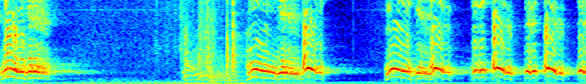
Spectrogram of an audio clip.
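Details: White-crested laughingthrush (poksay jambul putih) giving loud, honking squawks: a short opening burst, a pause, then a rapid series of strident, repeated notes.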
